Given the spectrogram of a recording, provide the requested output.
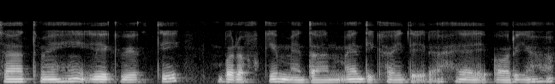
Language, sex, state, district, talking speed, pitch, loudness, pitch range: Hindi, male, Himachal Pradesh, Shimla, 160 wpm, 115 Hz, -18 LUFS, 110-120 Hz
